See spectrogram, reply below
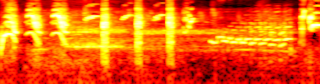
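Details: Female Nias hill myna, caged, singing steadily once its cage cover is opened, used to lure lazy birds into singing: loud rising and falling whistles, sharp clicks and a fast chattering run of short notes, then a final upward whistle.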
